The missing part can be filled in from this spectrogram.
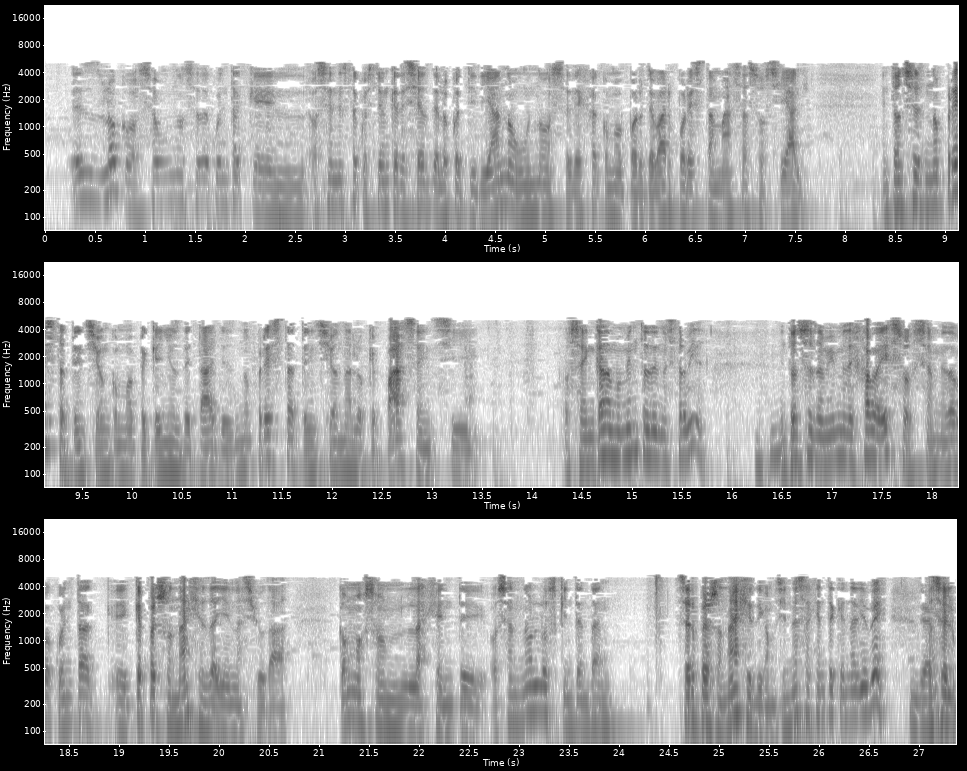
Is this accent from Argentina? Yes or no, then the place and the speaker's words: yes; Rafaela, Santa Fe, Argentina; Soy de Santa Fe, de la provincia de Santa Fe, de la ciudad de Rafaela.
